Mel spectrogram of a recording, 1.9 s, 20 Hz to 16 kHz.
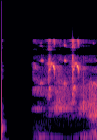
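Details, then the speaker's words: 2011 BMW X5, 195,000 km, front suspension pushed down: high chirpy rubber squeaks in quick bursts, changing over rough roads, much louder on left front; aged rubber in strut top mount. "找我们试车去。试车的时候，我们明显能听到客户反映的现象，就是叽叽的叫声。然后再过不平的路面，这种叫声还会发生变化，到底什么原因呢？"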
